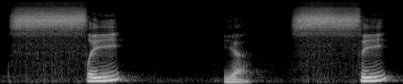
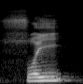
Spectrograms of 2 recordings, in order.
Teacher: Bibir saya tetap seperti biasa. Tidak berubah menjadi O seperti so.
